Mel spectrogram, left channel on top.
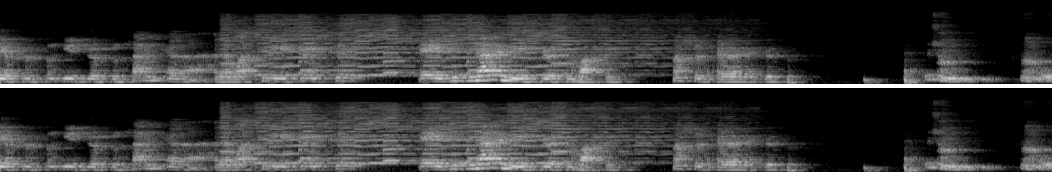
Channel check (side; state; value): both; normal; correlation 0.93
